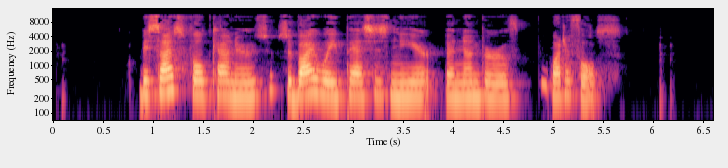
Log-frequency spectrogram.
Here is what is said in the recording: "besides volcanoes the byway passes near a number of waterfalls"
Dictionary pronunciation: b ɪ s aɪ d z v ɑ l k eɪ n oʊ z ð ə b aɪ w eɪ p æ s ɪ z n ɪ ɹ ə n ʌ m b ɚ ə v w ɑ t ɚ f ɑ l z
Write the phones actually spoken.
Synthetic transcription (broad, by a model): b ɪ s aɪ d z f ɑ l k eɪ n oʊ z ð ə b aɪ w eɪ p æ s ɪ z n ɪ ɹ ə n ʌ m b ɚ ə v w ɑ t ɚ f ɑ l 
